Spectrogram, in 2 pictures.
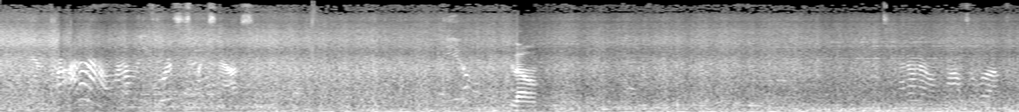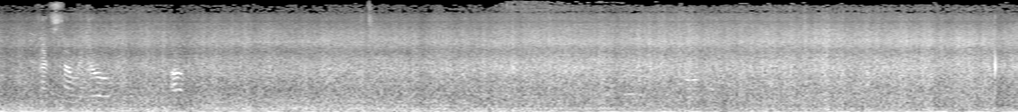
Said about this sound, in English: There's a plane.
